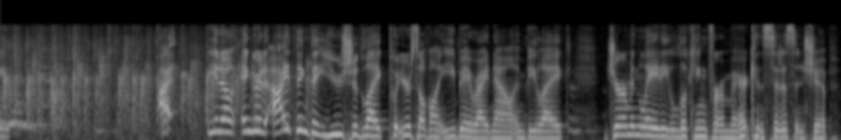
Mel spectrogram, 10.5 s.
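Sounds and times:
speech: 0.0 - 0.3, 2.6 - 10.5
audience clapping: 0.0 - 4.0.

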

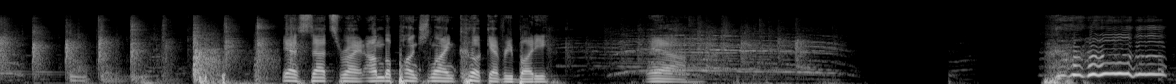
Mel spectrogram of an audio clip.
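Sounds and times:
people cheering: 0.0 - 1.8, 5.6 - 8.6
comedy-workshop audience clapping as a comedian is introduced: 0.0 - 2.8, 5.5 - 8.6
speech: 0.7 - 1.2, 2.8 - 5.7, 6.4 - 7.1
laughter: 10.4 - 11.7.

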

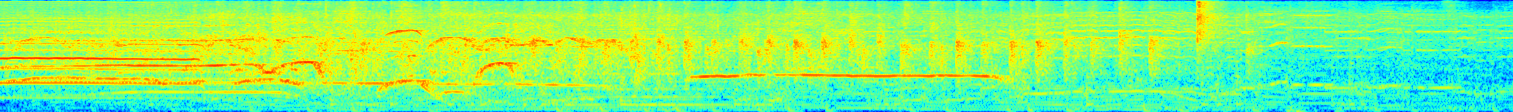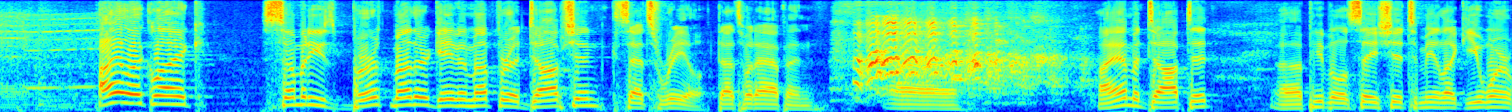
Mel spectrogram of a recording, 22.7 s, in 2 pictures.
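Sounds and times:
cheers and whoops: 0.0 - 7.8
crowd applauding: 0.0 - 9.7
speech: 12.4 - 18.8, 19.6 - 22.6
laughter: 17.6 - 19.6.

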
